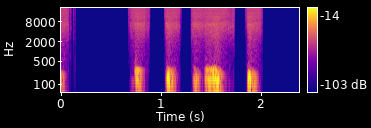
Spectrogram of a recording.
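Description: Short, dull low thumps picked up by a wired earbud microphone, about six in two seconds at uneven spacing, with dead silence between them: handling noise, as from the hand or cable bumping the mic.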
